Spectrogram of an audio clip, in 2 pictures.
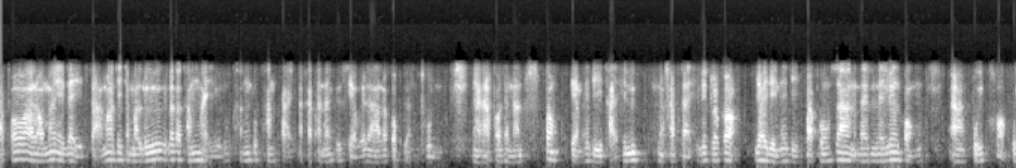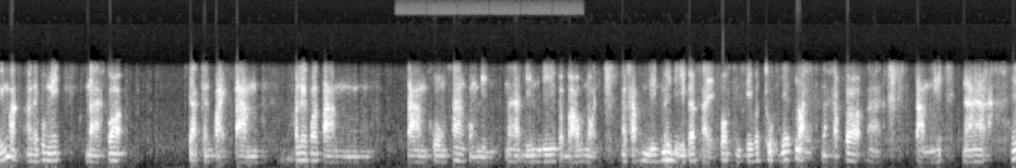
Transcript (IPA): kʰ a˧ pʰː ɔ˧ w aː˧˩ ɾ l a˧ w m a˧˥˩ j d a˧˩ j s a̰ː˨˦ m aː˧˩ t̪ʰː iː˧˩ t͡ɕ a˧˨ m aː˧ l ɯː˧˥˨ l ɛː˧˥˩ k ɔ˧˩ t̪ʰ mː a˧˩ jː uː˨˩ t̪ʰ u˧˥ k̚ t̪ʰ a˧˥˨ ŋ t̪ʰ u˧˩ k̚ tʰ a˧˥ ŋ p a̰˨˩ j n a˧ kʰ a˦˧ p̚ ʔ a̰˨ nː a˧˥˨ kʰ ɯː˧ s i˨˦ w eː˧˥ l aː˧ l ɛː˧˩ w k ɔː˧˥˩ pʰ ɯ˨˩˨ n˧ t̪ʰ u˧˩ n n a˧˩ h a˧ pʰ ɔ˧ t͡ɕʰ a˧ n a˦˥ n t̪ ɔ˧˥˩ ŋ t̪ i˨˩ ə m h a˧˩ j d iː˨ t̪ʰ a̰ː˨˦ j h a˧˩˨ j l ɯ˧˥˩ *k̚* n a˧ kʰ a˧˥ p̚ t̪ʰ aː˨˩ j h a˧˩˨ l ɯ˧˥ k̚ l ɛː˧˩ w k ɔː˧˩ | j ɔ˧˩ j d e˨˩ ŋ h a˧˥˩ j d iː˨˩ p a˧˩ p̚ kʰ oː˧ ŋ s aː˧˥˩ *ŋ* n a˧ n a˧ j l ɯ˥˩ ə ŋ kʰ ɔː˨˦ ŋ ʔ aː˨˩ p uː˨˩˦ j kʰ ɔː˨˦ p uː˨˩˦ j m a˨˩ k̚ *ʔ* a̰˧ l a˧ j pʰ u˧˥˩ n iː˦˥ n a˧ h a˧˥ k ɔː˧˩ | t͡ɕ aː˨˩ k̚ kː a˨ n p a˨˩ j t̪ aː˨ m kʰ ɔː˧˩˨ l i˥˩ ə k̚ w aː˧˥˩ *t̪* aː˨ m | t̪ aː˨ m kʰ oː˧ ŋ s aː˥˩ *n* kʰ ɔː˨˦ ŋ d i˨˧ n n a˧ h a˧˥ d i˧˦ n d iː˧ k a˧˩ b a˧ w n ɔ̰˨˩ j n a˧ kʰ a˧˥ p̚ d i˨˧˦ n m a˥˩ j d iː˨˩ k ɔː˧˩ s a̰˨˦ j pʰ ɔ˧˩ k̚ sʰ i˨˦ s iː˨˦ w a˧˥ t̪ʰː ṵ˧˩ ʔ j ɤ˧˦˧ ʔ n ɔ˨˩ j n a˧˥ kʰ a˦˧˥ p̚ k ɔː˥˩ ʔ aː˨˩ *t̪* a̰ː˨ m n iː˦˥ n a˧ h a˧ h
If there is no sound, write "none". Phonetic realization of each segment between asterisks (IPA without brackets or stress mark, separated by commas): k̚, ŋ, ʔ, t̪, ŋ, t̪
